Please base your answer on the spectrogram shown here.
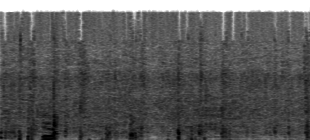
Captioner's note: rain on tent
